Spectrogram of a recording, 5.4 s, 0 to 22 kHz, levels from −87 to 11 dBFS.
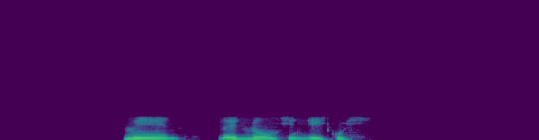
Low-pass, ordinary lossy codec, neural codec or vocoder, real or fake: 3.6 kHz; AAC, 32 kbps; codec, 16 kHz, 4 kbps, FunCodec, trained on LibriTTS, 50 frames a second; fake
